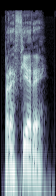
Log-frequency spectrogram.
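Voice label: you prefer, Spanish, male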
